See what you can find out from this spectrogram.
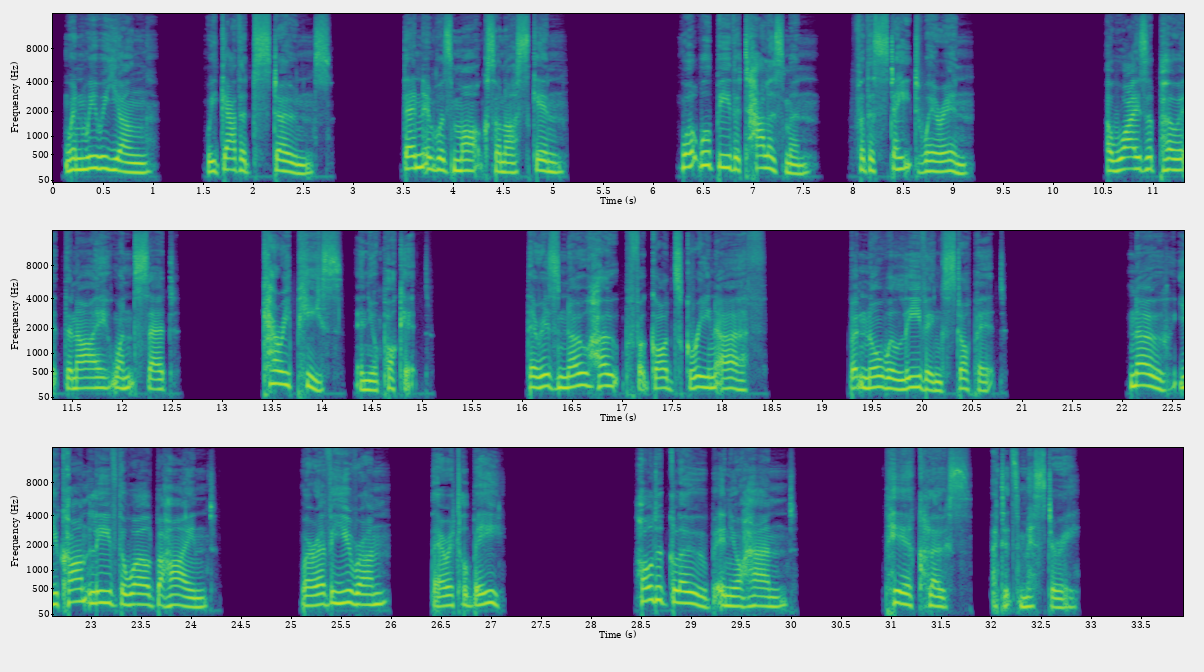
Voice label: Poem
